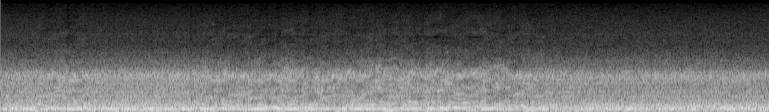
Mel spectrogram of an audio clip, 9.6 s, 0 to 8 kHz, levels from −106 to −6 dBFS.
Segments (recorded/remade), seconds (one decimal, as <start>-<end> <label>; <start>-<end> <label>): 0.0-0.5 recorded; 0.5-1.1 remade; 1.1-2.6 recorded; 2.6-6.8 remade; 6.8-9.6 recorded

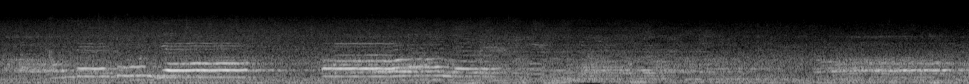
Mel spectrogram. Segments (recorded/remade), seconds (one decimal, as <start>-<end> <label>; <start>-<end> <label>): 0.0-4.3 recorded; 4.3-7.2 remade; 7.2-9.7 recorded

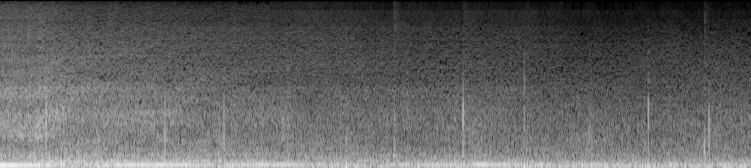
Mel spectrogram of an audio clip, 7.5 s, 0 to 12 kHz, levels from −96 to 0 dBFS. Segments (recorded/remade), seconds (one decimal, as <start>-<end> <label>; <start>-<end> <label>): 0.0-2.3 recorded; 2.3-6.8 remade; 6.8-7.5 recorded

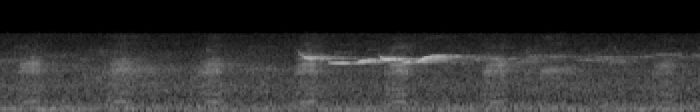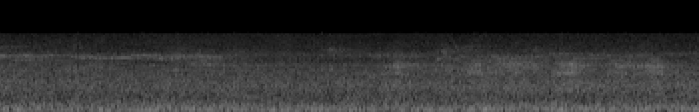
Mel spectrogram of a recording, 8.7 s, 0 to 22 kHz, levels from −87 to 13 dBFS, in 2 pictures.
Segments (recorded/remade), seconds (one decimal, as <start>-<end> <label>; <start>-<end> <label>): 0.0-5.3 recorded; 5.3-7.1 remade; 7.1-8.7 recorded

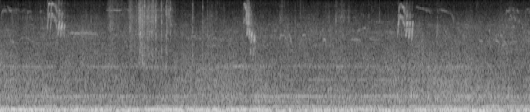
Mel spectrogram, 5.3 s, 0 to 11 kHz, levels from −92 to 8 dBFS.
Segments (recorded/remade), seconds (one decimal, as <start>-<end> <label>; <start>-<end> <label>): 0.0-0.5 recorded; 0.5-2.0 remade; 2.0-2.4 recorded; 2.4-5.3 remade

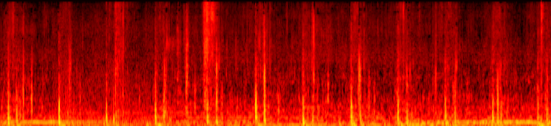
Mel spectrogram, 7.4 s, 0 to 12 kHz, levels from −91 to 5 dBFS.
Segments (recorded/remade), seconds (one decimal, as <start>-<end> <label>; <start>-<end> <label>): 0.0-0.7 remade; 0.7-2.0 recorded; 2.0-7.4 remade

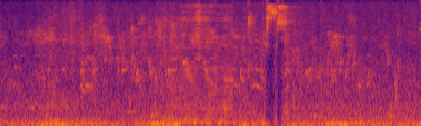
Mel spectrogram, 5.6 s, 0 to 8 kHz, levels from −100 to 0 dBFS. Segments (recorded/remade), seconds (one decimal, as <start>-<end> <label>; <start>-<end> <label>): 0.0-2.4 recorded; 2.4-3.1 remade; 3.1-5.6 recorded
